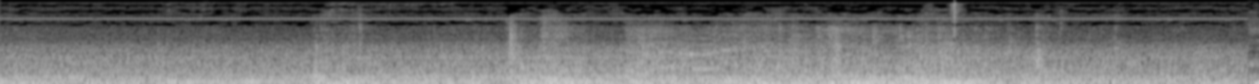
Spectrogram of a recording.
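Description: Steady road and engine noise of a moving vehicle, with a faint steady high whine and a couple of light clicks.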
